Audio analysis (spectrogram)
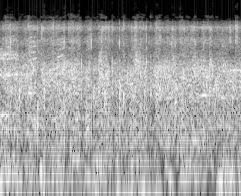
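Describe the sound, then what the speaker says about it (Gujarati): Loud, steady applause fills a community gathering's hall as a woman named Manishaben is honoured, dense clapping from a large audience sustained throughout without a break. "જોરદાર તાળીઓથી વધાવો મનીષાબેનને।"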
